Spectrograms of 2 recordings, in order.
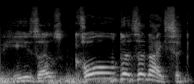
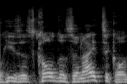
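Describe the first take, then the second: First: High first take. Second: Said in the usual way. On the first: Shown as a demonstration.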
